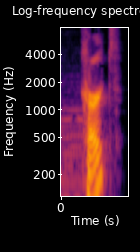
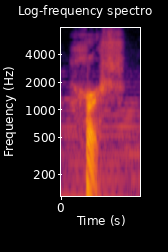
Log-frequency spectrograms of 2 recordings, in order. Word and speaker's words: Hersh: and a ready grin I started saying my name is hirh still the Barista would say Kurt this time I would actually correct them no hsh it is spelled h e r s h by now many people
